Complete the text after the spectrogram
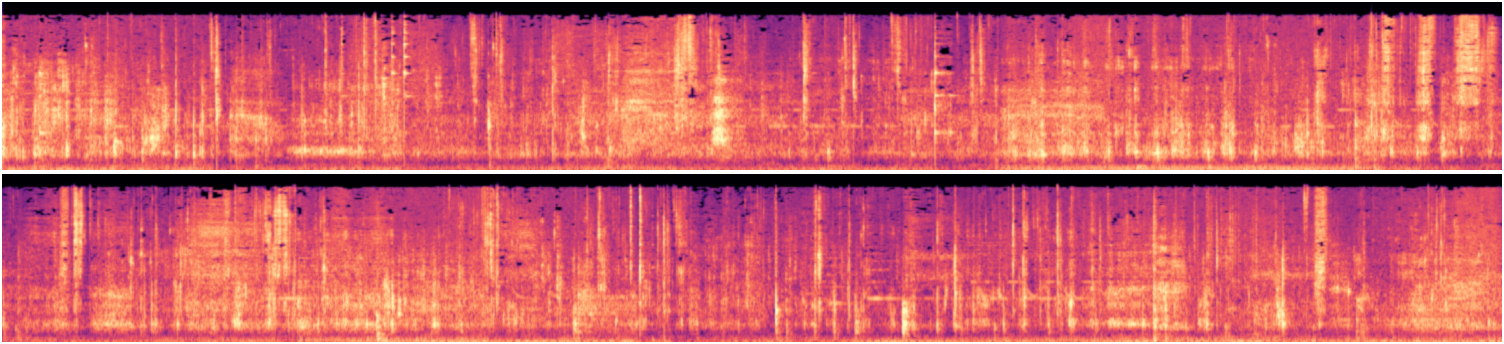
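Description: People chew noodles with soft, squishy sounds.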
